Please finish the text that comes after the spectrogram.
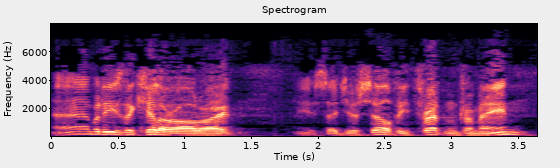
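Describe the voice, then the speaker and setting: An actor playing a brisk, confident police inspector in a 1940s radio mystery, talking in blunt, emphatic, colloquial style. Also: male voice, mid-range voice, lively intonation, pushed and bright, a little hiss or hum. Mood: confident, triumphant. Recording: muffled vintage 1940s radio recording.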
